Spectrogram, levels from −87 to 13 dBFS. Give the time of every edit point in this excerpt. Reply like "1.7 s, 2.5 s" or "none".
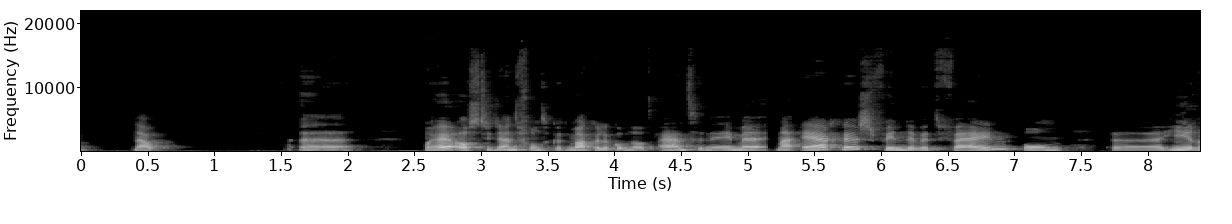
2.6 s, 5.1 s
